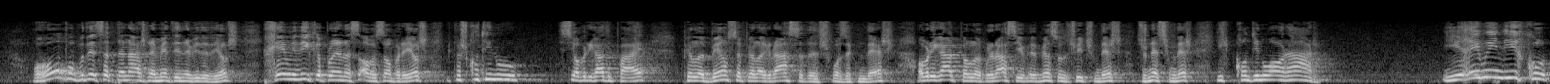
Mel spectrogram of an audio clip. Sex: male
